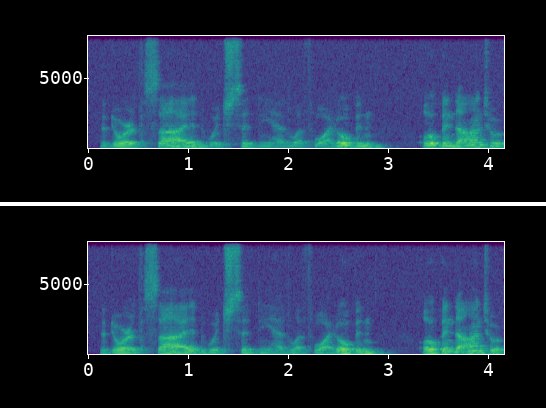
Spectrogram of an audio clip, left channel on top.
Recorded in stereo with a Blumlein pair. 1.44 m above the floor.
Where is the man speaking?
15° right, 0.8 m.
